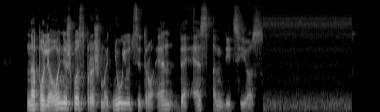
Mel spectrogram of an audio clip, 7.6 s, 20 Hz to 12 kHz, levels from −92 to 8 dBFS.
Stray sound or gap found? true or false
false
